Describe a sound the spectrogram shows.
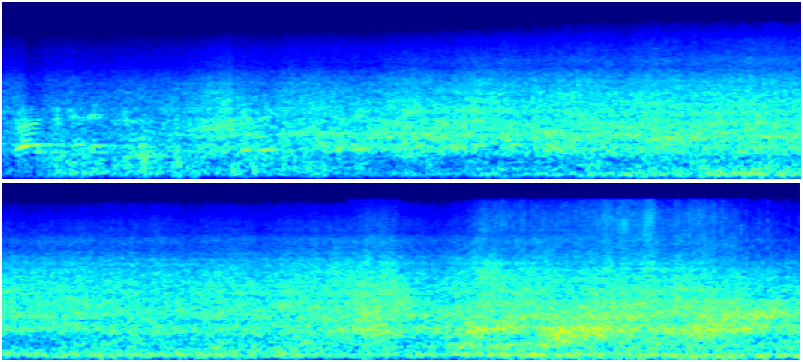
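A jet engine roars and grows louder outdoors.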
